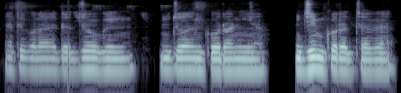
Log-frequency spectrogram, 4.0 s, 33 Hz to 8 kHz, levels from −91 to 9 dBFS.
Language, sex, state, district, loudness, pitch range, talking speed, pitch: Bengali, male, West Bengal, Dakshin Dinajpur, -20 LUFS, 125-130 Hz, 150 wpm, 125 Hz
